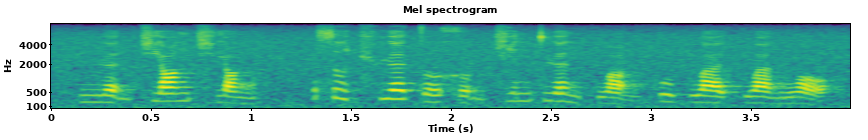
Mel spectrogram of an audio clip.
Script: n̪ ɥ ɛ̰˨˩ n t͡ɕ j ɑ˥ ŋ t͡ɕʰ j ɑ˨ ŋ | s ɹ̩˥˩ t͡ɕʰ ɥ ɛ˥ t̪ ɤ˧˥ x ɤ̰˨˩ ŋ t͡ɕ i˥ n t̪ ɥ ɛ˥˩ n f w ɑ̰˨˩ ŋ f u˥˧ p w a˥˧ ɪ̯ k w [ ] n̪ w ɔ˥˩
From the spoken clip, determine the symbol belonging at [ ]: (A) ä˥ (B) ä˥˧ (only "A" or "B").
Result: B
